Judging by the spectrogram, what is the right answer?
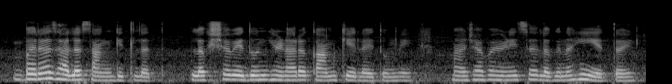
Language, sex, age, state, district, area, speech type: Marathi, female, 18-30, Maharashtra, Ratnagiri, urban, read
